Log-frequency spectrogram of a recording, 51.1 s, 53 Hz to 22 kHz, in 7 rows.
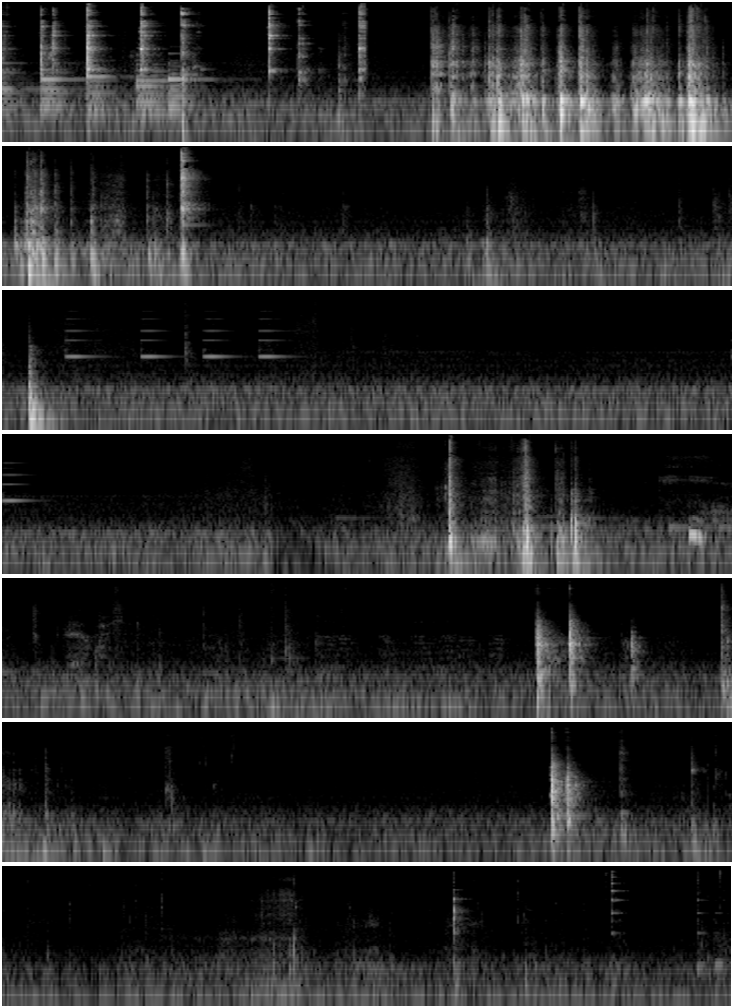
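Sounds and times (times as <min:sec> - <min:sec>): appliance beeping: 0:15.1 - 0:17.6, 0:21.8 - 0:22.6.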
